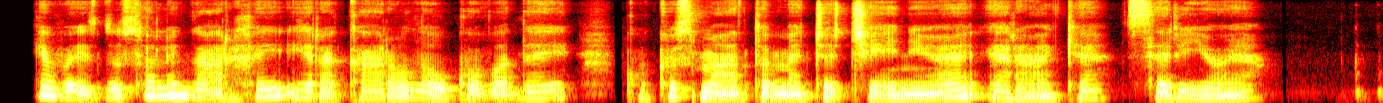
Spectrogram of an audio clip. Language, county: Lithuanian, Marijampolė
